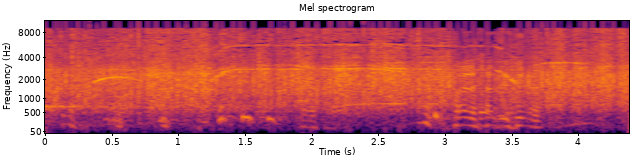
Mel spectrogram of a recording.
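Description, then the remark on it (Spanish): Loud, steady audience applause for Pablo Carreño and Marcel Granollers fills the whole clip, a dense wash of clapping with scattered voices calling out within the crowd. “Un aplauso para Pablo Carreño y Marcel Granollers.”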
